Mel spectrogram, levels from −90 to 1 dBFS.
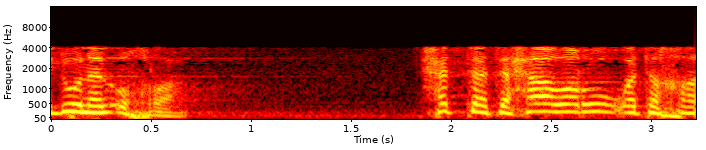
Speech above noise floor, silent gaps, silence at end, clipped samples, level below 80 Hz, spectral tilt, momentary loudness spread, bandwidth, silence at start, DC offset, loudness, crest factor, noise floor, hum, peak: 37 dB; none; 0 s; under 0.1%; -42 dBFS; -11 dB/octave; 13 LU; 4.3 kHz; 0 s; under 0.1%; -21 LUFS; 16 dB; -56 dBFS; none; -6 dBFS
